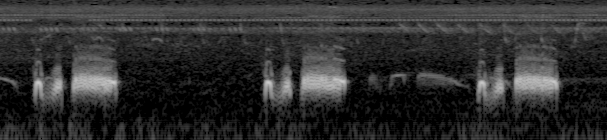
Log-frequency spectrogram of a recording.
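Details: Fast-cooing spotted dove used as a lure for wild doves: three phrases about two seconds apart, each a pair of short notes and a long even coo, a faint whistle between.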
